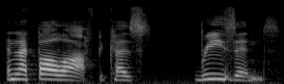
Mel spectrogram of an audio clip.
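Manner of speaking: ordinary talk, nothing marked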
